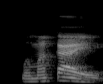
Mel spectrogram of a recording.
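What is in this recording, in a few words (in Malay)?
"memakai", Malay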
